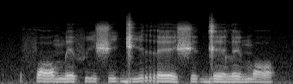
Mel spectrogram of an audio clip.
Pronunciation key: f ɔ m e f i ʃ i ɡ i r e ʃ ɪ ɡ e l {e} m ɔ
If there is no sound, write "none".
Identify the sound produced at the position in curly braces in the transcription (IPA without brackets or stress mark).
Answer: e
